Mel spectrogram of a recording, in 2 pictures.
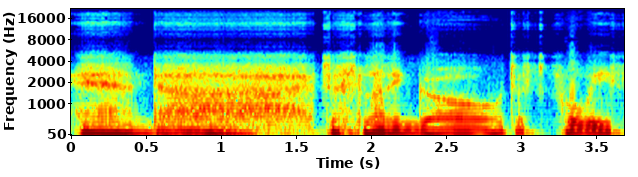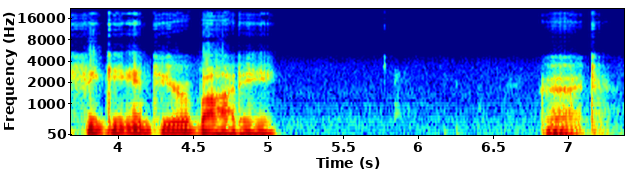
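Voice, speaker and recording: Calm, soothing male energy healer. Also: on the low side, dry recording, narrow, tinny audio. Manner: calm, slow, soothing guidance with steady affirmations. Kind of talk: guided healing session.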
